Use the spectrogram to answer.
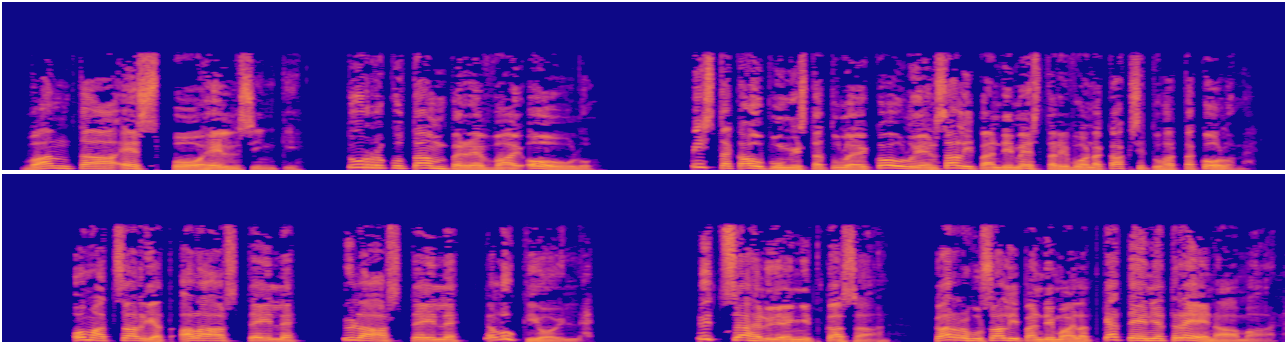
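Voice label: Finnish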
